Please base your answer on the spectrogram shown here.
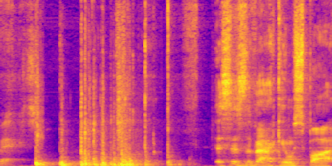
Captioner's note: basin clattering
